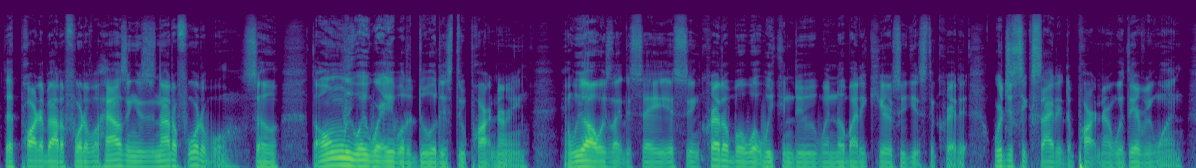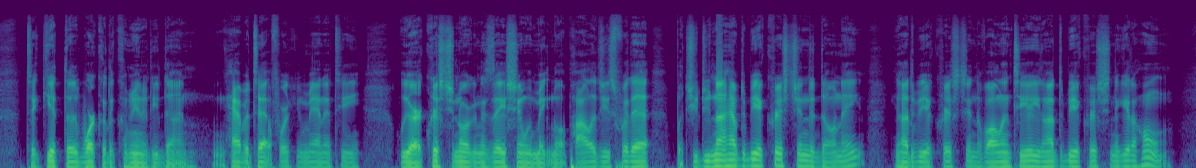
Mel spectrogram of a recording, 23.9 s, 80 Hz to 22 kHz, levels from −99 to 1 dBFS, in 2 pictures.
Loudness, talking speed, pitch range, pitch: -32 LUFS, 250 wpm, 90-105 Hz, 95 Hz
